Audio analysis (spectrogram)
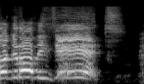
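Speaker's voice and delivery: shrill, very high, very loud scolding yell. Retelling what they did when they approached: yelling like somebody's dad. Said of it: "I start yelling like I'm somebody's dad".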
